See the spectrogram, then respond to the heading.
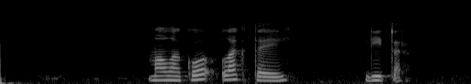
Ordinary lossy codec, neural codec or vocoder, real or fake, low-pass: AAC, 48 kbps; codec, 16 kHz, 2 kbps, X-Codec, HuBERT features, trained on LibriSpeech; fake; 7.2 kHz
